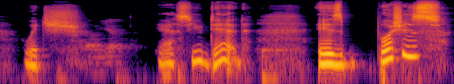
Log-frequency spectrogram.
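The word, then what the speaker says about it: Bossche: yes you did is bushes is it bush or bosh gear vandenbosch yeah yeah zac says he pronounces it is bush's concern about just sounds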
